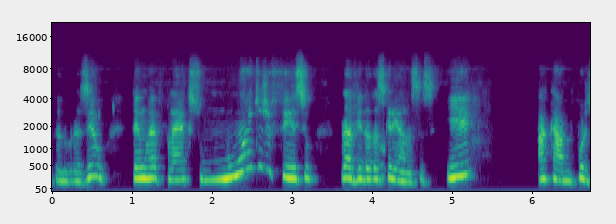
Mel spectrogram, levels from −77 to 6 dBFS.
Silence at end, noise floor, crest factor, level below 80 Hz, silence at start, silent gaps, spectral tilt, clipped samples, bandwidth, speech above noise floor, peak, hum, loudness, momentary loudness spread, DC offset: 0 s; -74 dBFS; 16 dB; -68 dBFS; 0.05 s; none; -4.5 dB/octave; under 0.1%; 10.5 kHz; 59 dB; -2 dBFS; none; -16 LUFS; 12 LU; under 0.1%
